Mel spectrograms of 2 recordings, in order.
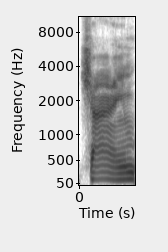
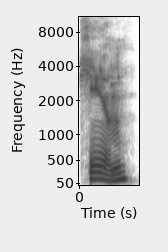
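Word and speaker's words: chyme: I don't know if you ever heard of chime but chime is sometimes what people hear when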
